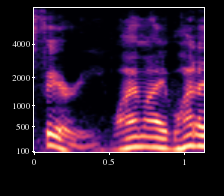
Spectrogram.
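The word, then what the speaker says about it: Feri: oh or fairy did I say fairy it's fairy why am I why did I say her name wrong this whole video oh man anyway um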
